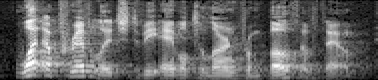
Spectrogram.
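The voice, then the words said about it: Speaks with a noticeable accent. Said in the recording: “this unknown entity with an accent”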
